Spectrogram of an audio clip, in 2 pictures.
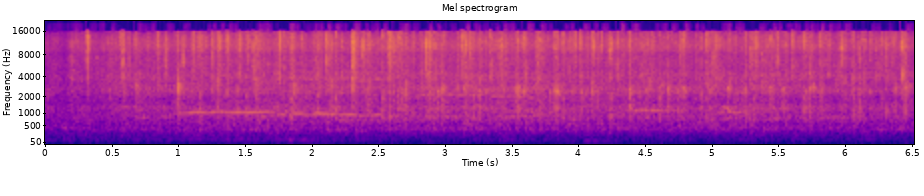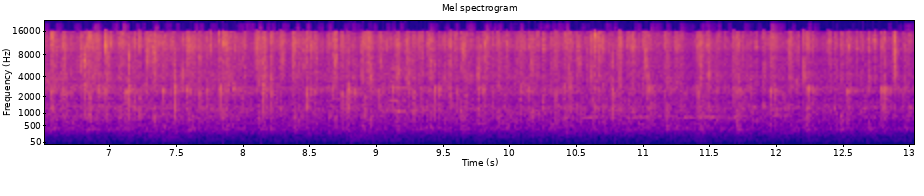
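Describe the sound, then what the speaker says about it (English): A standing audience at a junior high school Veterans Day program gives sustained applause, a dense, continuous patter of many hands heard from some distance, steady for the full stretch with crowd murmur mixed in. "Now let's stand and give our veterans a big round of applause"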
